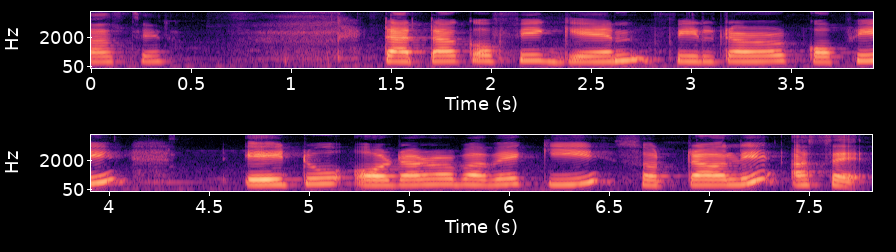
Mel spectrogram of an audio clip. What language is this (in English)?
Assamese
